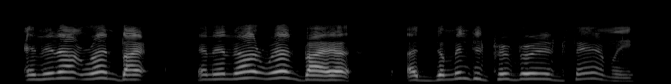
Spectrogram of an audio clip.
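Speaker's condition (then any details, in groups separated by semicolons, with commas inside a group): Cerebral palsy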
